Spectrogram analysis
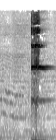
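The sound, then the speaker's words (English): A single bright clink of wine glasses of red wine touching in a toast, sharp, with a shimmering ring that fades over a fraction of a second against a quiet background. “We're going to try this together. Otherwise, it's just Will's response and me copying it. Okay, sorry. We're going to cheers it.”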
